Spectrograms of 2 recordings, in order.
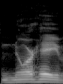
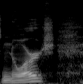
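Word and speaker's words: Norge Vera: disappointment ever since then nick l helped me out in the last video where i pronounce norje vera as norge which i was mirroring somebody else that was talking about him this is what it's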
